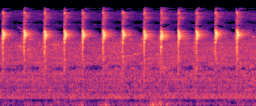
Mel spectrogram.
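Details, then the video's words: Lure sound for adult lovebirds: crisp, very high single chirps repeated about every quarter second in an even rhythm, with quiet low rumbling underneath. "PERANGSANG PANCINGAN LOVEBIRD DEWASA"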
